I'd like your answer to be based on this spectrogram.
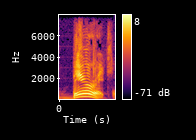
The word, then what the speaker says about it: Barrett: Barron in North Carolina. Have we got you on the air and got your name right here? – It's Barrett. How you doing? – Oh, Barrett, like the 50 caliber.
